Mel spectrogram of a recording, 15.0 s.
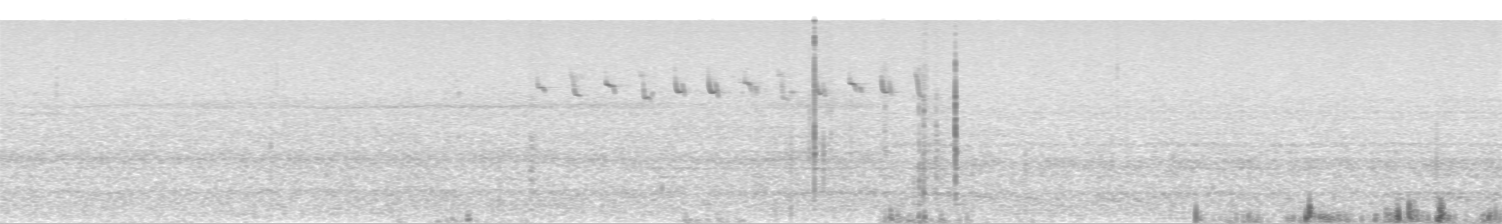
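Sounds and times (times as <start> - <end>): small songbird singing: 4.4 - 9.6.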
